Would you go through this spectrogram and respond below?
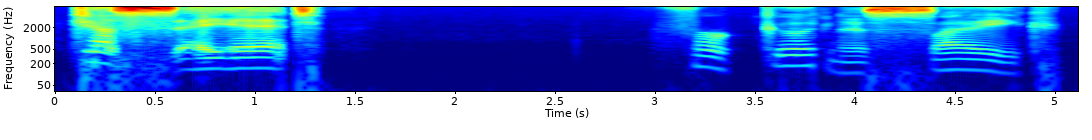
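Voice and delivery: slow, exasperated Southern grumble; grumbling. Acted. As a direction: drag it out, fed up. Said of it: "I grumbled".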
